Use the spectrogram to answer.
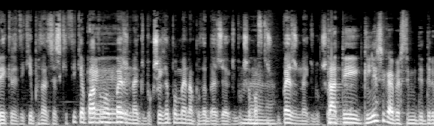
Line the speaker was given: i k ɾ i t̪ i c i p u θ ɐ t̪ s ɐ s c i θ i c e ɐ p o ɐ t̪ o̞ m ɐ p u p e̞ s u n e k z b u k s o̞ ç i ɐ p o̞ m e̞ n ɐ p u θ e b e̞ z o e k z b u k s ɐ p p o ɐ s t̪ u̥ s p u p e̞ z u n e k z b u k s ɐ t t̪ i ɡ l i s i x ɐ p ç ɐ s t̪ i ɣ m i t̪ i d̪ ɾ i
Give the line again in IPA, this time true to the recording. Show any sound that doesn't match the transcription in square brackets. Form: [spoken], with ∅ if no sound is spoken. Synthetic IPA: i k ɾ i t̪ i c i p u θ ɐ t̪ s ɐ s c i θ i c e ɐ p o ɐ t̪ o̞ m ɐ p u p e̞ [z] u n e k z b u k s o̞ ç i ɐ p o̞ m e̞ n ɐ p u [ð] e b e̞ z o e k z b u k s ɐ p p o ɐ [f] t̪ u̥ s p u p e̞ z u n e k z b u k s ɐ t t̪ i ɡ l i s i [k] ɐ p ç ɐ s t̪ i ɣ m i t̪ i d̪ ɾ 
